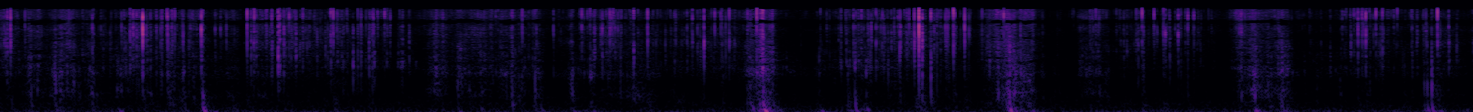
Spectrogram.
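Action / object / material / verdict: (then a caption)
scrape / foam bead slime / foam beads / none. A fist-sized lump of solid grey foam bead slime (floam) is pressed, folded and squeezed by thumbs and fingertips, crackling the beads. Dense, bright, dry crackles and crunchy pops come in quick irregular bursts, with little low end and almost no ring after each snap.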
